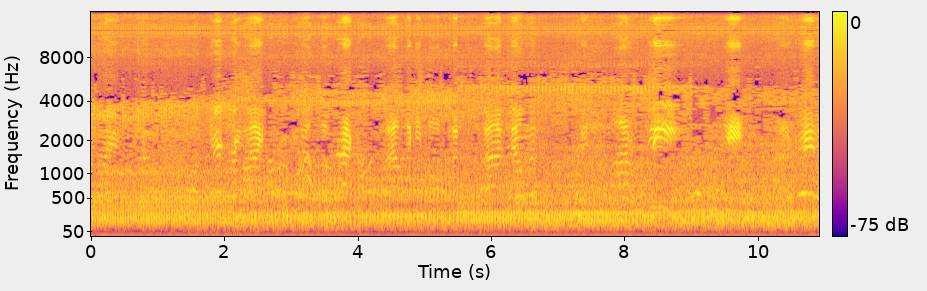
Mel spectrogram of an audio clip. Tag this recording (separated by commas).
Speech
